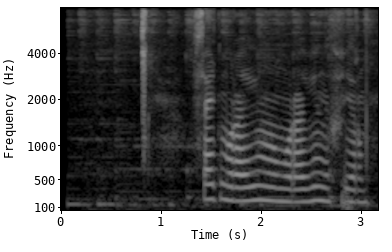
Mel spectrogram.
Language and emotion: Russian, neutral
